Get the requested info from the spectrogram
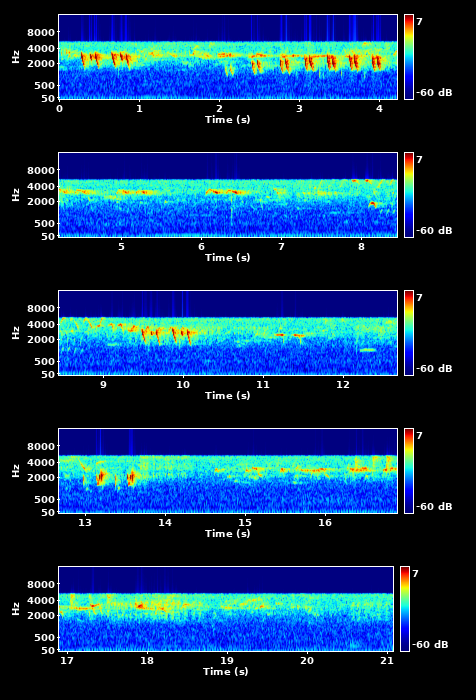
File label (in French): oiseau local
